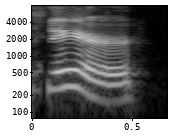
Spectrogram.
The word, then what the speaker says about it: Faire: So it's it's Facebook/Avalon Faire, and it's spelled FAIRE. Like the fair.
